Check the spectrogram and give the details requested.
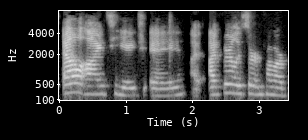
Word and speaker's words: Litha: Is it Letha, or how do you pronounce that? Litha. I'm saying it wrong too. It's Litha.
